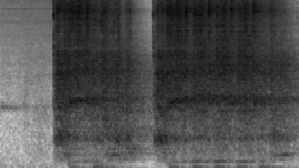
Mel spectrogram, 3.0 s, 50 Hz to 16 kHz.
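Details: 2011 Polaris Phoenix 200cc ATV, after fixing a cut ignition wire and remounting the solenoid and controls: two bursts of brisk, even cranking with steady compression chugs; starter spins the engine freely, spark still untested.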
